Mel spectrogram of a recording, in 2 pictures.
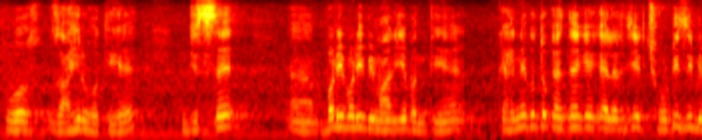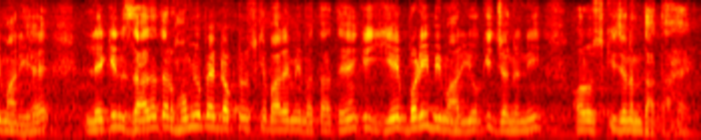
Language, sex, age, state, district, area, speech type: Urdu, male, 45-60, Delhi, South Delhi, urban, spontaneous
